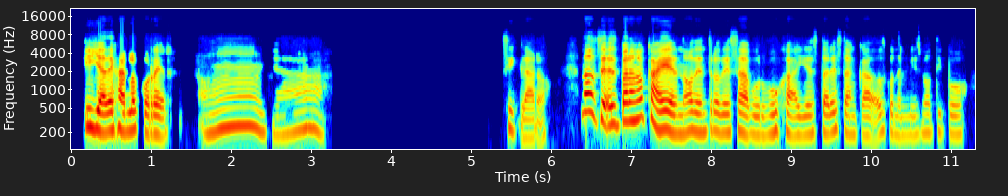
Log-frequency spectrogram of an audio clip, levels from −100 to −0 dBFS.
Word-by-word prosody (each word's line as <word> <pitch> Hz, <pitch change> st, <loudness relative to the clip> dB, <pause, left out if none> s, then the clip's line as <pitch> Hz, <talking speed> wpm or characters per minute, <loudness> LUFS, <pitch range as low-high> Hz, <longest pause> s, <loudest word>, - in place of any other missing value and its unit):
Y 250 Hz, -2 st, +1 dB
ya 215 Hz, -3 st, +7 dB
dejarlo 215 Hz, 0 st, +4 dB
correr. 190 Hz, -5 st, -2 dB, 0.4 s
Oh, 190 Hz, -, -15 dB
mm, 245 Hz, +1 st, -6 dB
ya. 205 Hz, +3 st, -12 dB, 2.2 s
Sí, 230 Hz, -3 st, -9 dB
claro. 165 Hz, -4 st, -9 dB, 0.4 s
No 435 Hz, -1 st, +6 dB
sé, 290 Hz, -5 st, +4 dB
es -, -, -7 dB
para 305 Hz, +3 st, +5 dB
no 350 Hz, +2 st, +2 dB
caer, 220 Hz, -, +5 dB
¿no? 200 Hz, +3 st, -3 dB
Dentro 210 Hz, 0 st, -5 dB
de 200 Hz, -, -5 dB
esa 200 Hz, -1 st, -1 dB
burbuja 185 Hz, 0 st, -7 dB
y 180 Hz, +1 st, -9 dB
estar 195 Hz, +1 st, -7 dB
estancados 185 Hz, -3 st, -7 dB
con 195 Hz, -3 st, -13 dB
el 175 Hz, -, -18 dB
mismo 185 Hz, +2 st, -16 dB
tipo 195 Hz, -2 st, -14 dB
205 Hz, 145 wpm, -17 LUFS, 190-230 Hz, 2.2 s, ya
